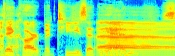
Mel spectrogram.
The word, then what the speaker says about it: Descartes: really powerful episode so it's not pronounced Descartes or Descartes yeah Descartes the way I read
